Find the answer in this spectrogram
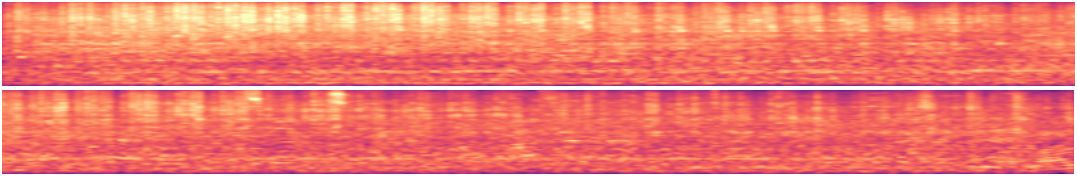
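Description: Metre-gauge diesel locomotive running past close by as it pulls into the station, followed by its coaches rolling steadily along the platform.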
